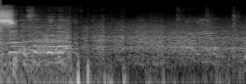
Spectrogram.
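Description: The narrator's male voice ends at the very start, then the match's own field sound: faint shouts from the pitch and a couple of soft low knocks over a low, steady outdoor background.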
